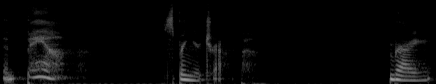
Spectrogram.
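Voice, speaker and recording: An actress voices a captive vampire woman in an audio roleplay, her voice fairly high and very unhurried. She is starved, flirty and sardonic, and her teasing lines often sink toward a breathy whisper. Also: expressive, exaggerated voice. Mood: bitter, sarcastic. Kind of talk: audio roleplay acting, intimate one-sided dialogue.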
